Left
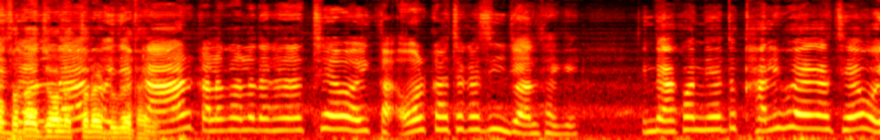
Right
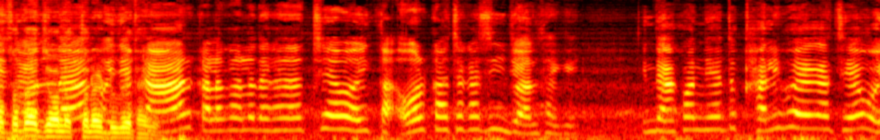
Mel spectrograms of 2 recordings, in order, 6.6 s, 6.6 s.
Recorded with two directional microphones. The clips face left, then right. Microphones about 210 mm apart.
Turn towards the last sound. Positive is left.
turn(degrees=40)  # may be behind; listen again after turning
